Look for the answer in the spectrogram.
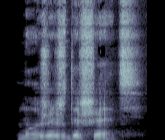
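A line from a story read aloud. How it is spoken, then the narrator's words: Muffled, strained, exhausted voice. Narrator (Russian): расслабившись, тяжело и шумно выдохнул, проговорил, глухо и сдавленно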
